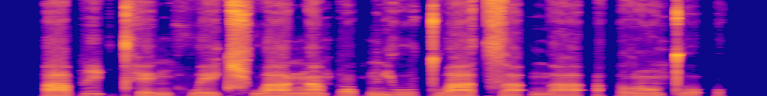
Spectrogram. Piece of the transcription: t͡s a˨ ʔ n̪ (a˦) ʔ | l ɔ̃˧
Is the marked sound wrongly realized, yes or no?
yes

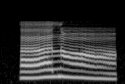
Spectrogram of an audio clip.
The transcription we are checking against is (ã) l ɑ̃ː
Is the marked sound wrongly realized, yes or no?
yes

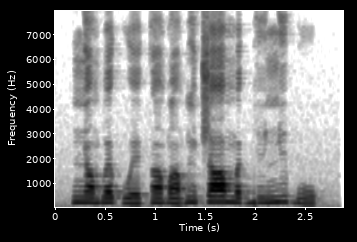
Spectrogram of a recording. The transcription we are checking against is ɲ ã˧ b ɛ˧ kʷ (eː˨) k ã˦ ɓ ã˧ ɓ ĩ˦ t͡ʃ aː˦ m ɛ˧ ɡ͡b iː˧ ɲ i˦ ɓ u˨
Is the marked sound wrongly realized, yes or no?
no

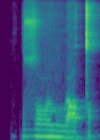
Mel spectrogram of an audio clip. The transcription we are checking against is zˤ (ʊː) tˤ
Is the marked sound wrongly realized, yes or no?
yes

